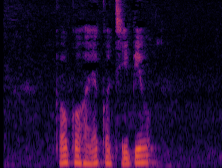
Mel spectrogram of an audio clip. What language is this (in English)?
Cantonese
